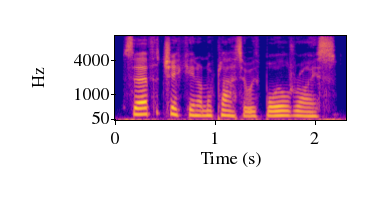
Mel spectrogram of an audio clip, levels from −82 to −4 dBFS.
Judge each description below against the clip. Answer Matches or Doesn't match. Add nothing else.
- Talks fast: Matches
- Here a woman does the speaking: Matches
